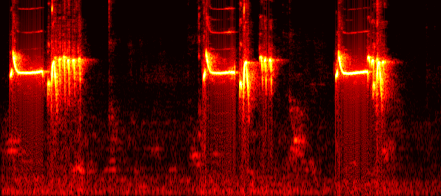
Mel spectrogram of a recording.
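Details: Three bursts from a red-headed prenjak tamu, a prinia once used to tutor white-rumped shamas: each starts with a bright steady whistle and ends in a dry buzzy stutter, with quiet pauses between.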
